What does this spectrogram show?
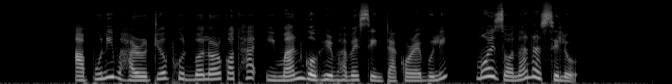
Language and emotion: Assamese, surprised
